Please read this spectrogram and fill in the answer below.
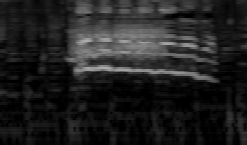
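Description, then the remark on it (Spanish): A person's voice imitates a hen with one loud, drawn-out squawk lasting about a second, sliding slightly downward in pitch, with quiet before and after. “Ok, estaba una gallina en un establo, ¿no? Entonces estaba puj y puj.”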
